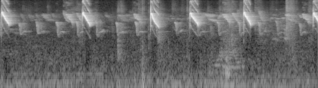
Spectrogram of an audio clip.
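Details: Calls of a male Bali dakun oriental white-eye used to lure other birds: steep high downslurred notes about once a second, interspersed with fainter short chips and trills, with a brief soft noise midway.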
